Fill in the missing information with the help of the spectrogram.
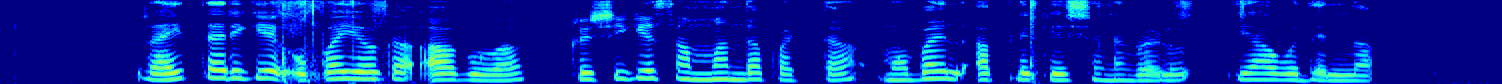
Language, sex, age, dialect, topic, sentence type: Kannada, female, 18-24, Coastal/Dakshin, agriculture, question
